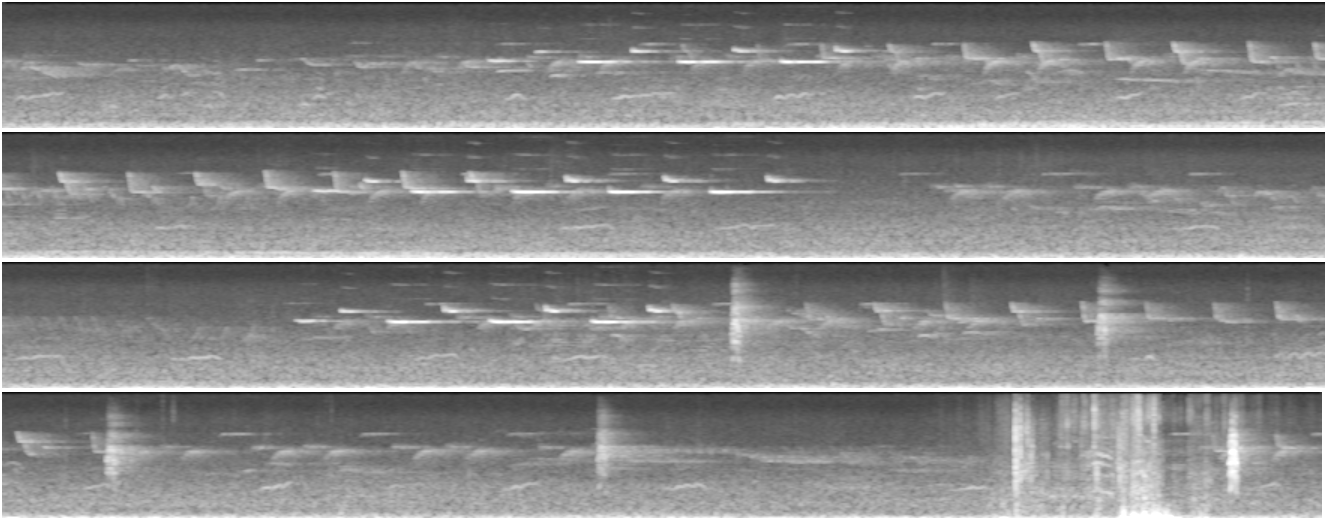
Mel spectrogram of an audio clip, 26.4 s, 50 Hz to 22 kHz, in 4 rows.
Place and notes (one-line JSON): {"title": "Königsheide, Berlin - forest ambience /w woodpecker", "date": "2020-05-17 13:55:00", "description": "I wanted to record the frogs, but suddenly a great spotted woodpecker (Dendrocopos major, Buntspecht) arrived and started working on the wooden pole where the left microphone was attached too. So it goes.\n(Sony PCM D50, DPA 4060)", "latitude": "52.45", "longitude": "13.49", "altitude": "35", "timezone": "Europe/Berlin"}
